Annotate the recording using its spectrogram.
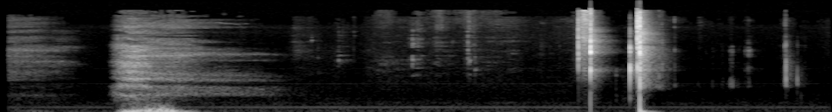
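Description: A man breathes out in a loud sigh close to the microphone about a second in. Near the end comes the tab of a metal drink can: two sharp cracks a split second apart as it is pulled open, then a small click.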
